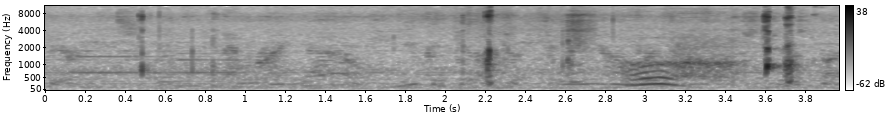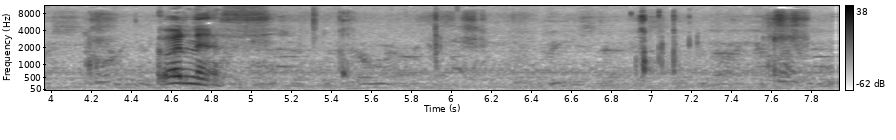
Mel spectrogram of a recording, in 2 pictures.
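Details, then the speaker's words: Hiccups from a little boy: repeated sharp, abrupt voiced catches in short bursts, some with a squeak, among soft voices and background music. Recorded with a Flip Video camcorder. "Oh, you got the hiccups."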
